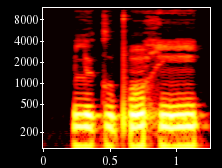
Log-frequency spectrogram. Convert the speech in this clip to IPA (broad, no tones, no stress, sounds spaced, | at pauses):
l ʉ k u pʼ õ h ĩ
